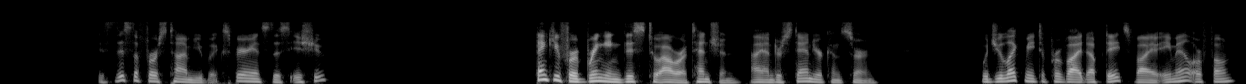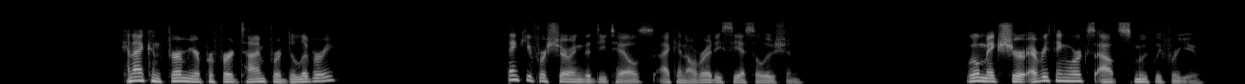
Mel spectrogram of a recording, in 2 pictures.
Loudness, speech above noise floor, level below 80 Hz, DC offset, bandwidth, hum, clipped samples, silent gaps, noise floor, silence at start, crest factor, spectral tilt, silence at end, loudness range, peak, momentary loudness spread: -29 LUFS; over 62 dB; -54 dBFS; under 0.1%; 7.6 kHz; none; under 0.1%; 3.31-5.31 s, 8.81-8.93 s, 9.23-9.55 s, 12.38-13.66 s, 15.87-17.49 s, 20.54-22.12 s; under -90 dBFS; 1 s; 24 dB; -6 dB/octave; 0.45 s; 10 LU; -6 dBFS; 13 LU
